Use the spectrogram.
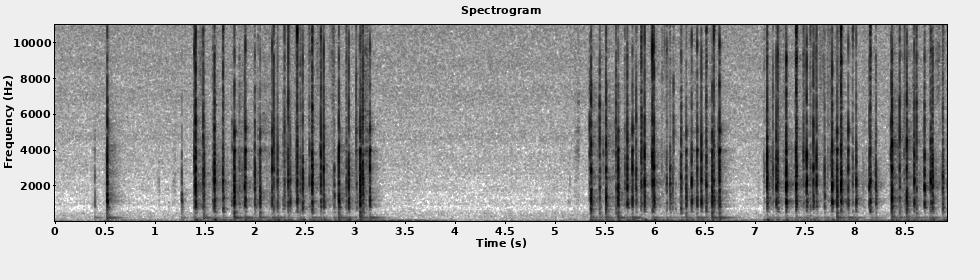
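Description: A compact cream mechanical keyboard with plastic keycaps is typed on slowly with the fingertips. A single tap is followed by three runs of crisp, bright key clacks separated by quiet pauses. The keystrokes are short and dry, with a faint low hum underneath.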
